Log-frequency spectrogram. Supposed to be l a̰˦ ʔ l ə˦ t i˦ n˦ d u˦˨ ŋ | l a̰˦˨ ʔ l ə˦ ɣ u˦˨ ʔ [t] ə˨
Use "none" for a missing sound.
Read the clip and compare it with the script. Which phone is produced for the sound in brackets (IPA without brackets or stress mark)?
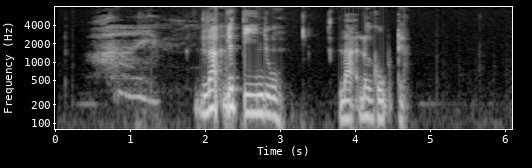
t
